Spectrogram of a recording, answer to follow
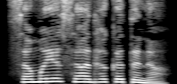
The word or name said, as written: ಸಮಯಸಾಧಕತನ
